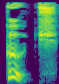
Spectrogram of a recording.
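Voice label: "hootch", British English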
